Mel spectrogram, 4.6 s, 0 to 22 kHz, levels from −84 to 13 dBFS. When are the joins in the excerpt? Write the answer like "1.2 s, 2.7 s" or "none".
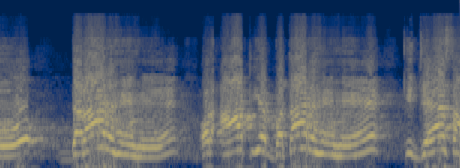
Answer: none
